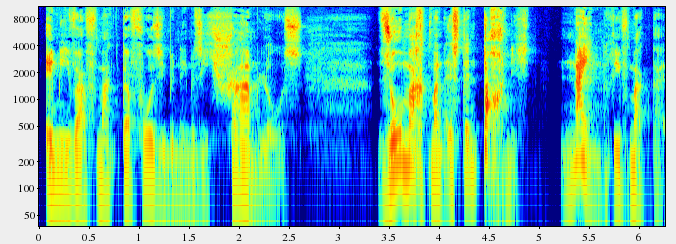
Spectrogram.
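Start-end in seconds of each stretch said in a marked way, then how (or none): 3.4-5.6 loud, high, cutting retort; sharp. A narrator's reading. Sisters squabble over the guest, sharp-voiced. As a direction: quarrel sharply in a raised voice. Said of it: "mit scharfen Stimmen sprechen".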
